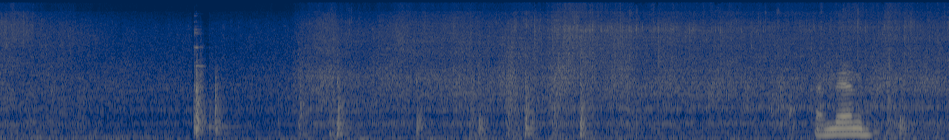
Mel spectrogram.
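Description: Three pounds of ground lamb and pork browning in a pot for a Bolognese sauce, a steady sizzle with a few sharp stirring clanks and scrapes, close by, with a brief voice near the end.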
